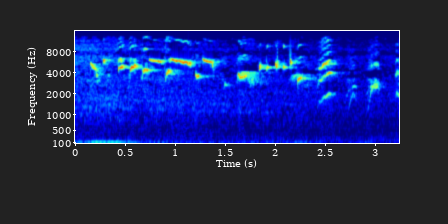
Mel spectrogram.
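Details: Colour canary delivering a dense, fast warble of high twittering and whistled notes without a break, with a low hum in the background.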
